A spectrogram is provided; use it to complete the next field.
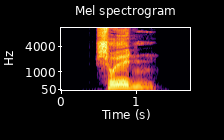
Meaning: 1. to owe 2. to be due to
- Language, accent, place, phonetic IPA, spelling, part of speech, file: German, Germany, Berlin, [ˈʃʊldn̩], schulden, verb, De-schulden.ogg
